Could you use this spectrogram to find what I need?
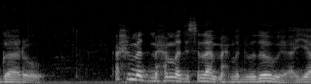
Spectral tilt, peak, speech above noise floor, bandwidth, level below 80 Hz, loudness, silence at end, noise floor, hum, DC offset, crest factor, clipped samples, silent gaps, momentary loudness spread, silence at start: -7 dB/octave; -10 dBFS; 22 dB; over 20 kHz; -54 dBFS; -28 LUFS; 0 s; -49 dBFS; 50 Hz at -50 dBFS; under 0.1%; 18 dB; under 0.1%; none; 12 LU; 0 s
